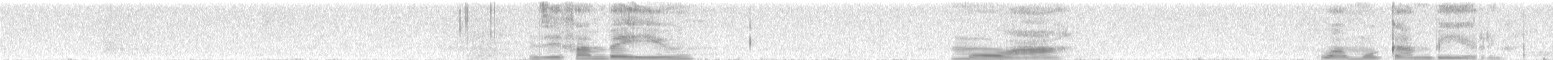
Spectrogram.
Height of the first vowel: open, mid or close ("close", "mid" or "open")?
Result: close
